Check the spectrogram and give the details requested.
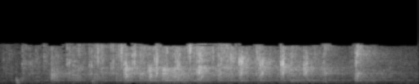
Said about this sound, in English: And please join me in giving the speakers another round of applause.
